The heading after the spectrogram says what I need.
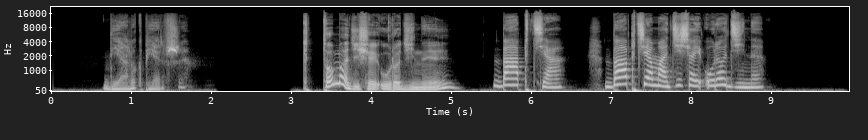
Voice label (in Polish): dialog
